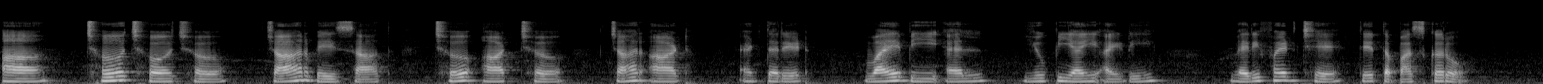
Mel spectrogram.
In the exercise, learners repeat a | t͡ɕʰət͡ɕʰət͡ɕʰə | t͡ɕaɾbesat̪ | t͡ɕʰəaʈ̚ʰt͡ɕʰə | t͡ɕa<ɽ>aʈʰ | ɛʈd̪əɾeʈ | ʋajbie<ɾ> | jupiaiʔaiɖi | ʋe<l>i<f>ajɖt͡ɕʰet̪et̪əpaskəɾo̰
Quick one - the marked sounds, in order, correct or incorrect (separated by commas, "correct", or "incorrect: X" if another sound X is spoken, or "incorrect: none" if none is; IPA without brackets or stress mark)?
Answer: incorrect: ɾ, incorrect: l, incorrect: ɾ, correct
